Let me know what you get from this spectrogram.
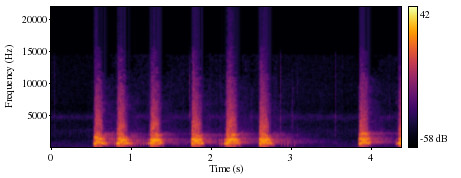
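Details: Pet dog Auggie, known for barking too much, lets out a rapid burst of six loud barks about a third of a second apart, a brief gap, then two more sharp barks.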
